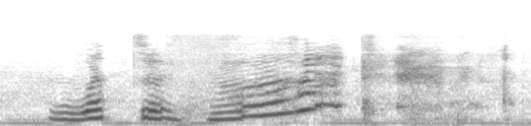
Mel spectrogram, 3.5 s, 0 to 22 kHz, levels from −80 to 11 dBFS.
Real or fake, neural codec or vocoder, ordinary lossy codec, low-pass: fake; codec, 44.1 kHz, 2.6 kbps, DAC; none; 7.2 kHz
